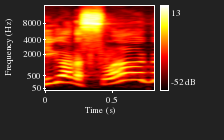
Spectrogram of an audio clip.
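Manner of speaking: confused, puzzled high voice.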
